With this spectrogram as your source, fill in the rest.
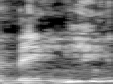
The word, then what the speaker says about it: Den: Ah, que o nome dele não pronuncia Jean. Uma amiga minha falou que pesquisou no Google e ela viu que o nome dele pronuncia Dem.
